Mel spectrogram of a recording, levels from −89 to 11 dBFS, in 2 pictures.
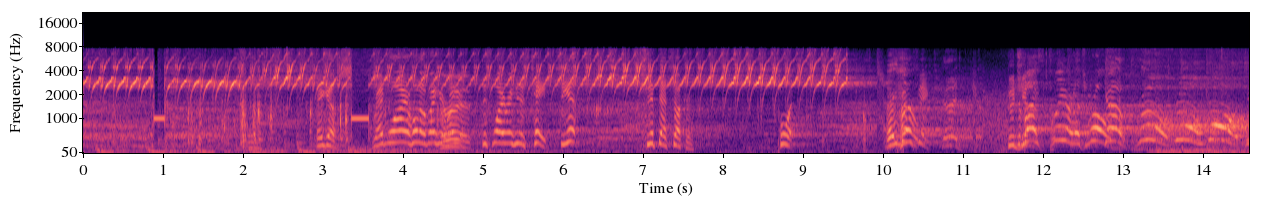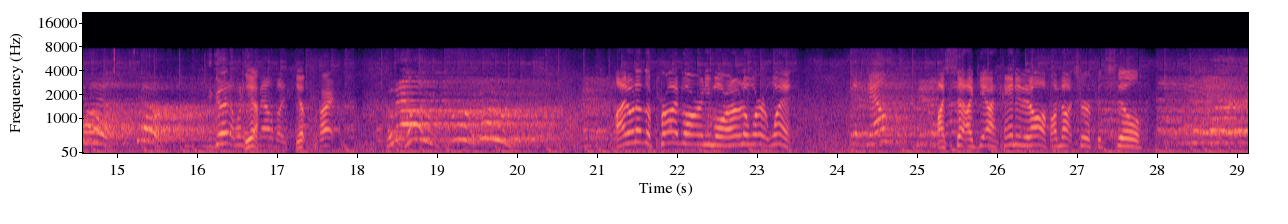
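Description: The audio has come through a call path and shows nothing above 8 kHz, which fits a wideband call codec such as G.722. There are three kinds of fault. First, comfort noise in place of the background. At 9.92 to 10.00 s, 11.24 to 11.56 s and 27.88 to 27.98 s, the real background turns into a steady, featureless noise. That background sits about 19 to 22 dB below the loud parts. The fill is quieter by about 2, 3 and 6 dB respectively. The likely cause is discontinuous transmission: the sender stopped sending in pauses and the receiver synthesised noise. Second, sound chopped by the voice detector. From 17.12 to 18.36 s and from 20.56 to 21.20 s, the sound breaks up. About 560 ms and 300 ms of it give way to synthetic fill. This is likely a voice detector switching on and off repeatedly. Third, sound dropped by the voice detector. At 23.50 to 24.16 s, about 310 ms of real sound is lost under 660 ms of steady noise. 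Two short drops follow, at 26.06 to 26.08 s and at 27.02 to 27.04 s. Each clips 10 to 20 ms of sound. The likely cause is a detector mistaking quiet sound for background and cutting transmission.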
